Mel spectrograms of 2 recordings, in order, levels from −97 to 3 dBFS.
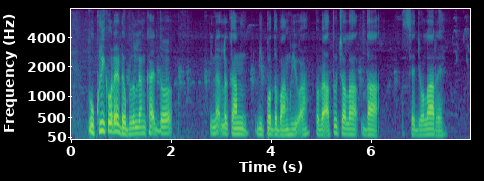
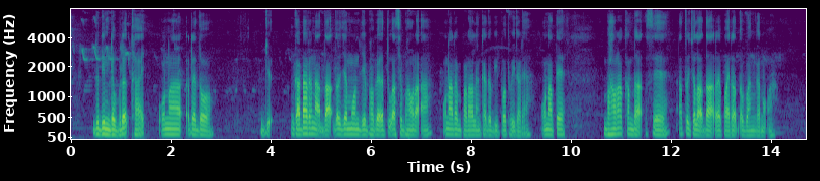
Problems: background sounds at intervals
